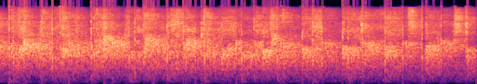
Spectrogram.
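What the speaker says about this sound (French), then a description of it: "Je veux qu'on l'applaudisse quand même assez fort pour son courage." Brisk, loud studio audience applause, a dense steady wash of many hands clapping without pause.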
